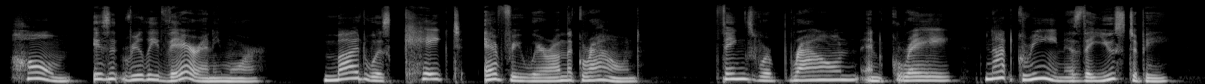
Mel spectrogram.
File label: School Storyteller; Nat Geo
